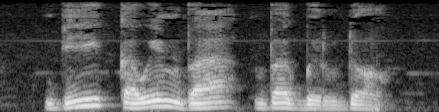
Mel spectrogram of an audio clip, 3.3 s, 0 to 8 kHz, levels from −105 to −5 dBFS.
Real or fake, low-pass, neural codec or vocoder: real; 7.2 kHz; none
